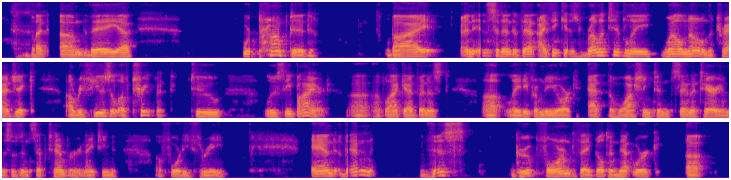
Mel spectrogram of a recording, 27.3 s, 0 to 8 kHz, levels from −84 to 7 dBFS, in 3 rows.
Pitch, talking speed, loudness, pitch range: 110 Hz, 115 wpm, -21 LUFS, 100-140 Hz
